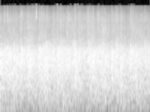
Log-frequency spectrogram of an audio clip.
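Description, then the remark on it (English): An audience applauds steadily to honor its board members, a dense, even wash of many hands clapping that holds at a constant level throughout, with no voices standing out. “And so let's clap for them.”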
